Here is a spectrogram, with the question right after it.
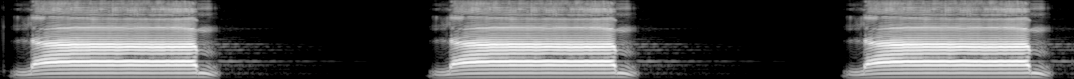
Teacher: जुबान के बारीक किनारे को ऊपर वाले दांतों के मसूड़ों से लगाकर बारीक आवाज में पढ़े · لام کی ادائیگی میں زبان کے باریک کنارے کو اوپر والے دانتوں کے مسوڑوں سے لگا کر باریک آواز میں پڑھیں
